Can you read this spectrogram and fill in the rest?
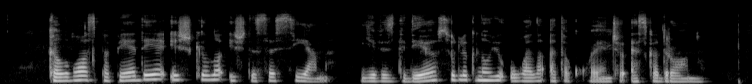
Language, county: Lithuanian, Klaipėda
